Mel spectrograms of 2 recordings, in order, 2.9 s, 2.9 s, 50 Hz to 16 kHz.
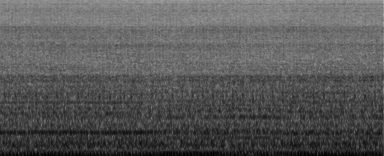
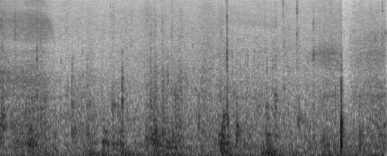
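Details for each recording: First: Four-stroke multi-carburettor outboard after setting each mixture screw for fastest idle, bottom carb about 3.5 turns out and leanest: steady, even low idle with smooth hum, no hunting or misses. Normal idle. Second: Four-stroke outboard with carburettor screws removed, leaving open ports that add extra air. It runs rough and uneven, sputtering and surging, lean from the vacuum leak. A leaking carburettor or inlet manifold gasket has the same effect.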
